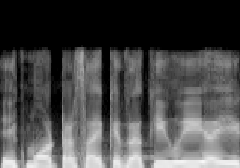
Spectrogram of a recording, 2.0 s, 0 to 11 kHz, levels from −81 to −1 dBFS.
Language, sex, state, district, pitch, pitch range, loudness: Hindi, female, Chhattisgarh, Raigarh, 215 Hz, 205-230 Hz, -10 LUFS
